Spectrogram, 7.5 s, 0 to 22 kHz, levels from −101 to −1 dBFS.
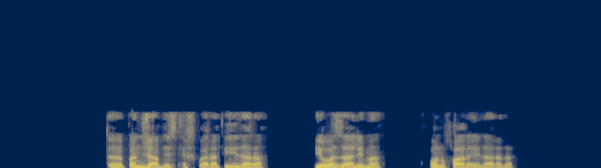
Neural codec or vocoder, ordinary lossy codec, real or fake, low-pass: none; AAC, 32 kbps; real; 7.2 kHz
